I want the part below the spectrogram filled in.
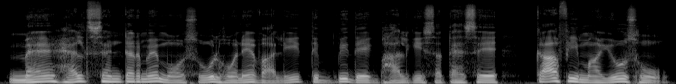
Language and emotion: Urdu, sad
